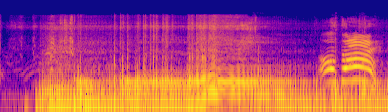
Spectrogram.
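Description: A motorcycle on a rainy ride pulls off in first gear with a loud, close engine that revs and clatters steadily, and voices shout near the end.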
